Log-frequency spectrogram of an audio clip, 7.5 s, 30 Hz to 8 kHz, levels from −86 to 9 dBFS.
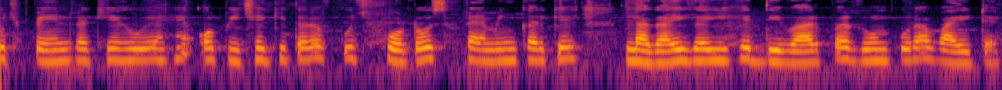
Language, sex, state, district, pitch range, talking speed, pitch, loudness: Hindi, female, Punjab, Kapurthala, 185-205 Hz, 175 wpm, 195 Hz, -18 LUFS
